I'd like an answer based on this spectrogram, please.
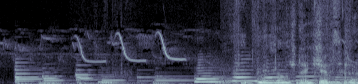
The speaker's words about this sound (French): C'est une mésange boréale. Je pense que c'est la boréale que j'adore. Et qui là fait son petit cri de son petit chant en fait territorial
